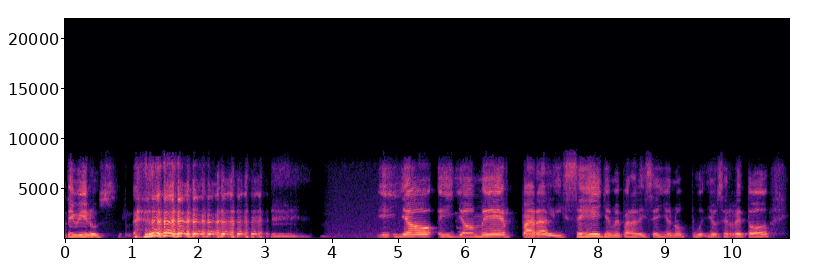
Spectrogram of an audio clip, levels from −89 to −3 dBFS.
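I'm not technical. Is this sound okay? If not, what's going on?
No. This is speech from a call, and it has two problems.

The first is speech suppressed in double talk. The voice dips deeply or drops out in pieces from 0.0 to 1.03 s, 2.66 to 3.93 s, 5.47 to 6.88 s, 7.28 to 7.67 s, and from 8.01 s to the end. Both sides were likely talking at once. The call's echo remover then turned everything down.

The second is echo leak. At 0.89 to 1.01 s and 5.89 to 5.94 s, a faint, brief copy of the voice comes back about 0.38 s late. This is likely loudspeaker sound that the microphone picked up and the call failed to remove.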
